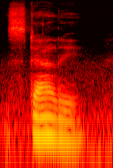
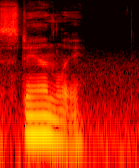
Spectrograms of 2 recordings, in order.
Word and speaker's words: Stanley: yut say m pis you're kind of pronouncing this word as stally but the word is Stanley Stanley i' gotten to dinner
